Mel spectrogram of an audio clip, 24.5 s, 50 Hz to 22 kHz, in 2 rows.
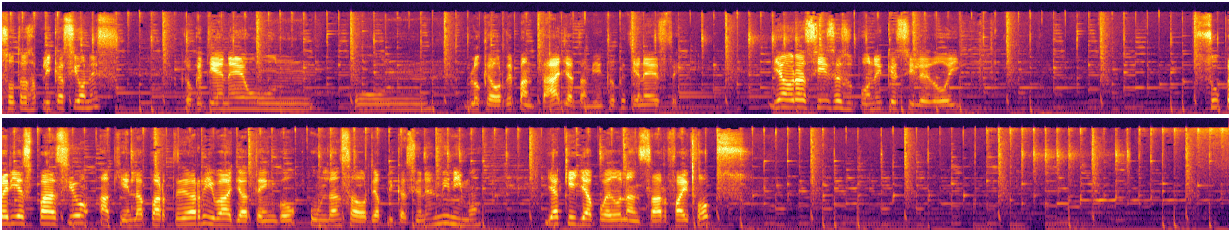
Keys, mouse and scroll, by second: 9.7 super+space, 13.7 Right, 14.2 Right, 14.4 Right, 14.8 Left, 15.0 Left, 15.1 Left, 15.3 Left, 16.8-18.2 typing, 19.1 Return.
